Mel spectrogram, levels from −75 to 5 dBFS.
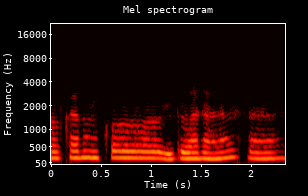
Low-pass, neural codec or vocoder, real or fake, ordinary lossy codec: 3.6 kHz; codec, 16 kHz, 2 kbps, FreqCodec, smaller model; fake; none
